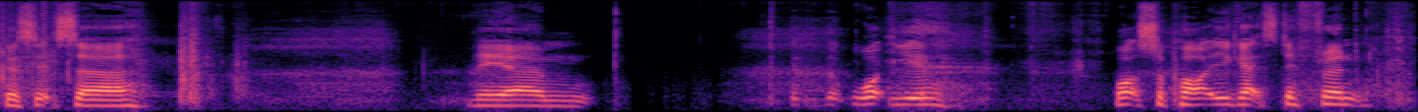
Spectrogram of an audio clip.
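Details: Adult male veteran with stuttering (stammer) that he says he masks well; it varies, with days of no stammering and other times of stammering, and is usually worse on the phone.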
